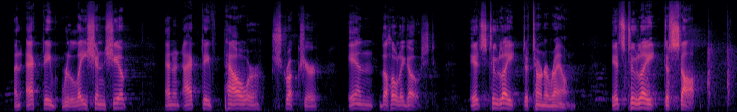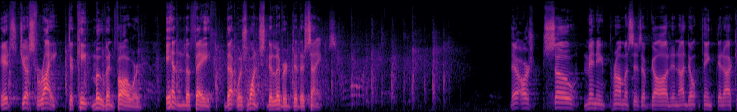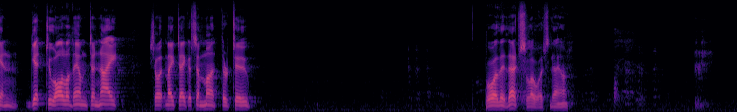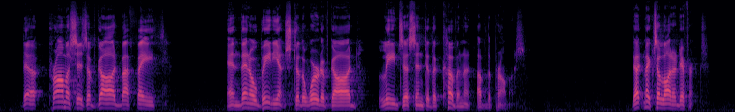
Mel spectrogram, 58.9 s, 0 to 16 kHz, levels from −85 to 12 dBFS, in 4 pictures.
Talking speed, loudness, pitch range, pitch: 105 wpm, -30 LUFS, 115-140 Hz, 125 Hz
